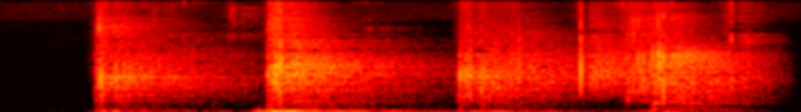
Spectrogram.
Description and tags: Walking into a dark and mysterious cave.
